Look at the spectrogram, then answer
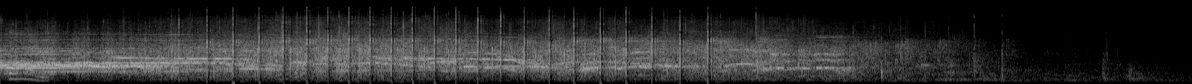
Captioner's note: audience applauding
